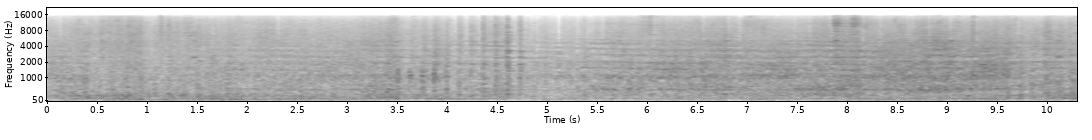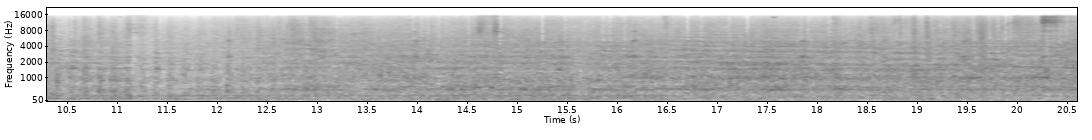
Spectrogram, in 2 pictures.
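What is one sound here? A long freight train rumbles past close by.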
